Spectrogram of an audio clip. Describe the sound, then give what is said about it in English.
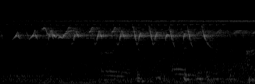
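Birdsong fills the scene, a steady run of rapid, high-pitched chirps repeating without pause, soft, like outdoor nature ambience, with no one talking. “I would have to kill those birds to go to sleep, because that would just drive me absolutely insane.”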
